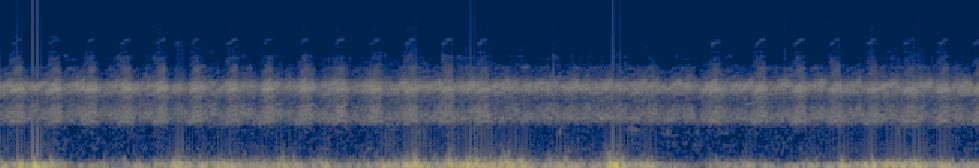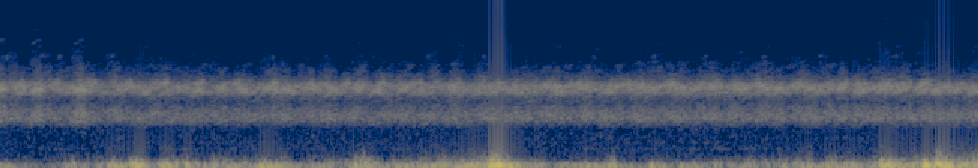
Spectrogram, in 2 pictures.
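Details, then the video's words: Summer-night frog choir, a constant buzzing trill of quick repeated croaks in two pitch bands, steady throughout, over intermittent low thumping rumbles. "Cool frog sound"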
